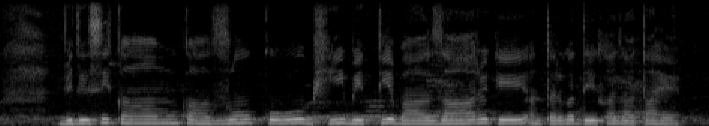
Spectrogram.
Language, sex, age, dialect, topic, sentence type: Hindi, female, 36-40, Kanauji Braj Bhasha, banking, statement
